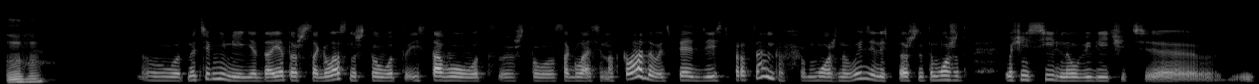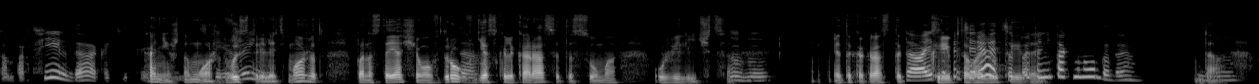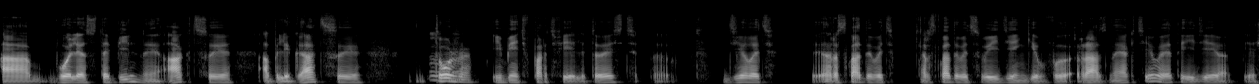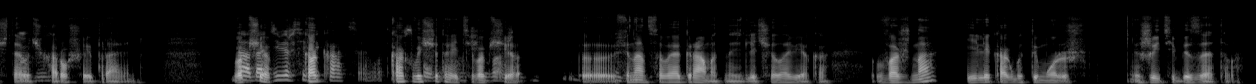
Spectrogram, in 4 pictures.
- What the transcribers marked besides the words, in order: tapping; other background noise; background speech
- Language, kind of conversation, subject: Russian, unstructured, Какой самый важный совет по управлению деньгами ты мог бы дать?
- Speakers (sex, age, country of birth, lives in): female, 45-49, Belarus, Spain; male, 45-49, Ukraine, United States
